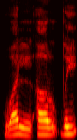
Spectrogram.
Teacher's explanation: ضاد کا مخرج ایک دفعہ پھر بتا دوں، اس کا جو مخرج ہے زبان کی بائیں کروٹ کو آپ اوپر والی داڑ کے ساتھ جب ٹچ کریں گے تو ضاد اپنے مخرج سے ادا ہوگا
